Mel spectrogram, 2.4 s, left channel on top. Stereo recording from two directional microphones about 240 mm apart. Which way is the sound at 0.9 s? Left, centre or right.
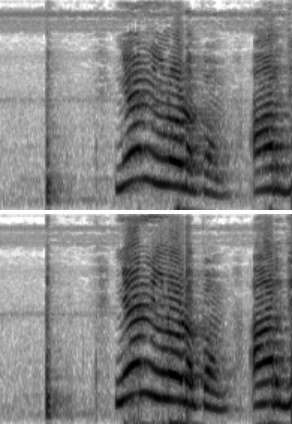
Right.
